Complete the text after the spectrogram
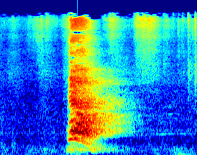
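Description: A man shouts sharply once.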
